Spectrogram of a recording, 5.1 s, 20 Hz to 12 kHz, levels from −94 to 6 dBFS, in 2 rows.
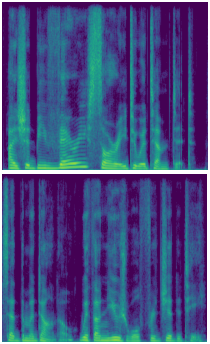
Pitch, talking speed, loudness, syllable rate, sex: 170 Hz, 165 wpm, -19 LUFS, 5.1 syllables/s, female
